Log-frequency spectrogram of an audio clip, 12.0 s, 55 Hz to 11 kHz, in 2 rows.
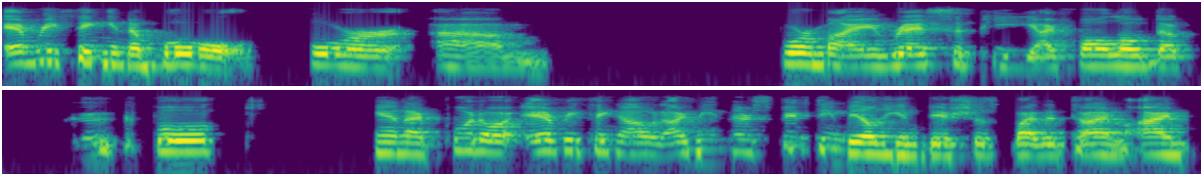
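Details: Adult woman with foreign accent syndrome since 2010.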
